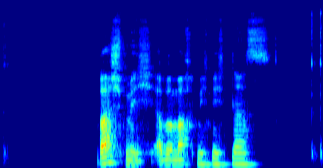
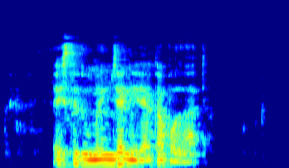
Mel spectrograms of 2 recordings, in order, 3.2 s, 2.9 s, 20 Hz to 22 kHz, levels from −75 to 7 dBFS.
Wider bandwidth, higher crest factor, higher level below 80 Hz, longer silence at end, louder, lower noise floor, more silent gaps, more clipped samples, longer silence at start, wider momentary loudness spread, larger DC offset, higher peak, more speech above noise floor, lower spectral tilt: first, 16 kHz vs 9.2 kHz; first, 24 dB vs 16 dB; second, -74 dBFS vs -64 dBFS; second, 0.55 s vs 0.85 s; second, -30 LUFS vs -18 LUFS; first, under -90 dBFS vs -61 dBFS; neither; neither; first, 0.95 s vs 0.55 s; second, 11 LU vs 14 LU; neither; second, -8 dBFS vs -4 dBFS; first, over 61 dB vs 44 dB; about the same, -4.5 dB/octave vs -5 dB/octave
